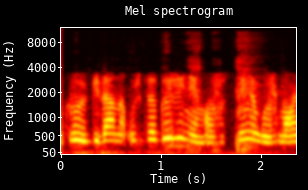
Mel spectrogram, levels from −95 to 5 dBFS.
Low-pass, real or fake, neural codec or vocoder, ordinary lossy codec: 10.8 kHz; real; none; AAC, 48 kbps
